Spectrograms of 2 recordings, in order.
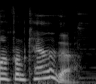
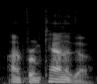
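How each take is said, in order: First: It is said with lively emotion. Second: It is said flatly, without emotion. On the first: The speaker calls it right. "answer questions with emotions" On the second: The speaker calls it wrong. "don't just answer"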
